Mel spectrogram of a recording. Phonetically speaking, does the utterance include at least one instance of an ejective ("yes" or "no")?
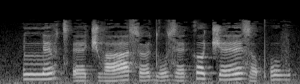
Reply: yes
